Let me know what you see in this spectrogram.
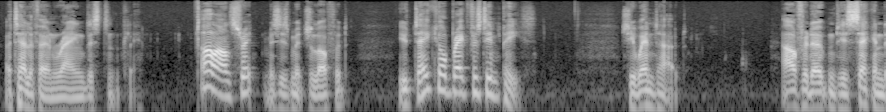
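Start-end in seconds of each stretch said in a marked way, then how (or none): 2.0-5.4 high, obliging cook's voice. A narrator's reading. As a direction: offer kindly as the cook. Cook's voice in story.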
